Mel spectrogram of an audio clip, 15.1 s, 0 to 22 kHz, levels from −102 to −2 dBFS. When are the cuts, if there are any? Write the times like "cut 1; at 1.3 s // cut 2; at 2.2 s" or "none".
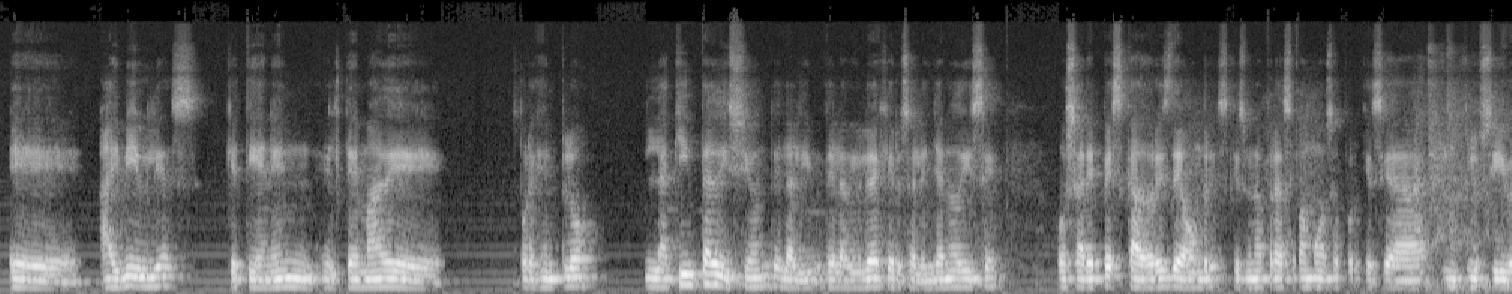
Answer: cut 1; at 5.1 s // cut 2; at 12.9 s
